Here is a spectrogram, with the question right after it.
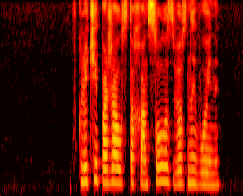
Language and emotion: Russian, neutral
